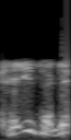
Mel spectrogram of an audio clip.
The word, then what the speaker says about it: Keita: This man was Mansa Musa Keita. And, you know, he was a yes, Keita gang. – Woo. Yeah, I said it right.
